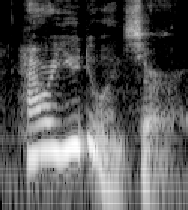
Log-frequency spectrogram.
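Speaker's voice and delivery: ordinary talk, nothing marked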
